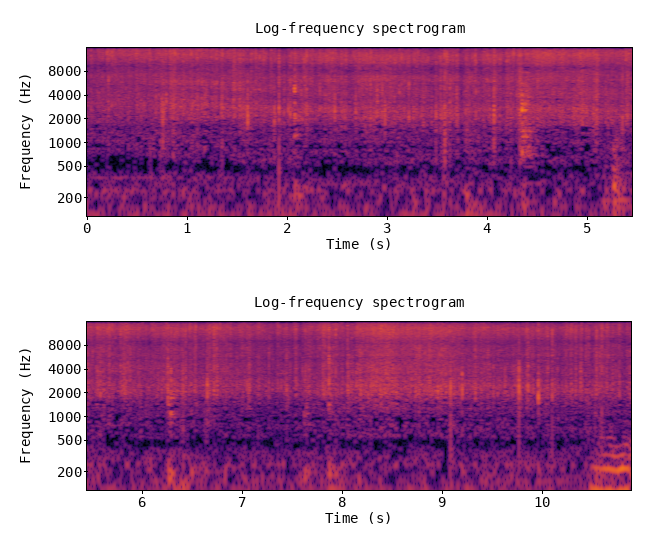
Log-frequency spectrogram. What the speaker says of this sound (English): It should crisp up the rice, and then as you rotate it, you can see some of it's browning already.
